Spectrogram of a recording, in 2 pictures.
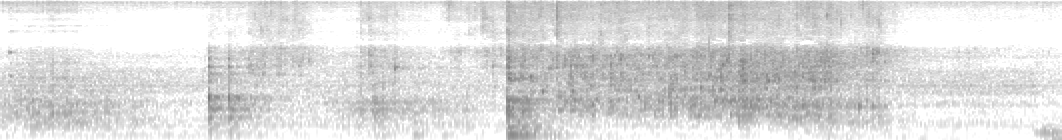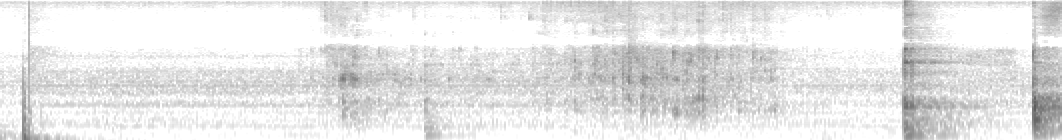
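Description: Water splashes and pours into a pot of meat, onion and black peppercorns in a few bursts, with clinks of the pot between pours, close and fairly quiet.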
